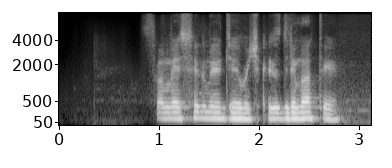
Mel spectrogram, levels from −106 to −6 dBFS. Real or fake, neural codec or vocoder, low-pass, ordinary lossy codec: fake; codec, 16 kHz, 1 kbps, X-Codec, HuBERT features, trained on general audio; none; none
